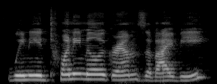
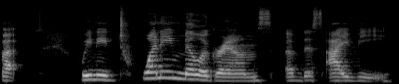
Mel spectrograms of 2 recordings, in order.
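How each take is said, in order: First: The voice rises at the end. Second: The voice falls at the end. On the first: It sounds like a question. The speaker calls it wrong. "If you go upward intonation, ... It sounds like a question" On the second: It is a firm, authoritative instruction. The speaker calls it right. "It's very strong, it's very direct. You're going to have down your downward intonation"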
